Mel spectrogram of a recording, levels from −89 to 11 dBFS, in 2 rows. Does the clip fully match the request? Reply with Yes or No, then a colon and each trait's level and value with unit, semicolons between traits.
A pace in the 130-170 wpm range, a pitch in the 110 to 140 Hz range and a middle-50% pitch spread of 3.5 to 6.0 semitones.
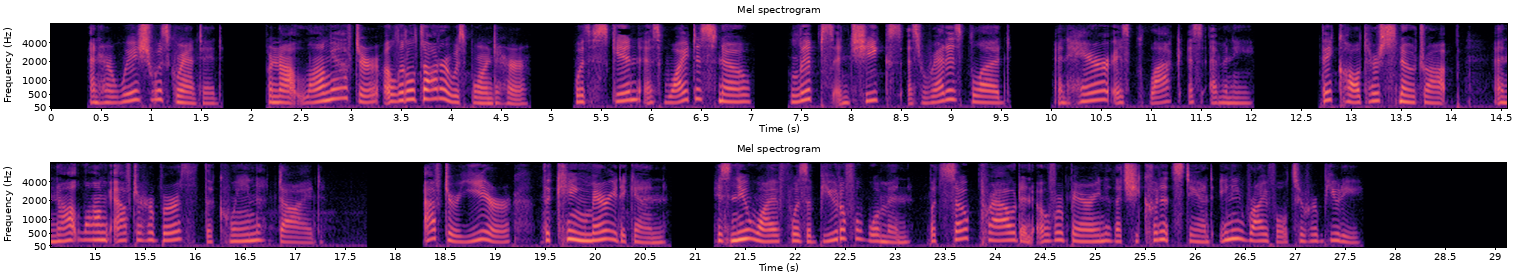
No: average, 160 wpm; high, 230 Hz; average, 4.5 semitones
